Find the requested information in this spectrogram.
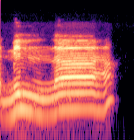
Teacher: مل تھوڑا اسٹریس کرنا ہے، ایمفسائز کرنا ہے. ملا جلدی نہیں پڑھنا ہے. تشدید ہے ملا. بسم اللہ رح یہ جھٹکا ہو گیا.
